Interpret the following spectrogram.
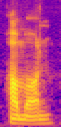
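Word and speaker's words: Haman: So, Yeah, I did like the way Aaron pronounces Homon, like Ashkenazi.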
